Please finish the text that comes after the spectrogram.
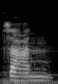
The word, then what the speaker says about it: จันทร์: เสียง ตอเต่า รอ เรือ จันทร์ เรา จะ ไม่ ออก เสียง ทอ ทหาร รอ เรือ และ พันธุ์ เรา จะ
